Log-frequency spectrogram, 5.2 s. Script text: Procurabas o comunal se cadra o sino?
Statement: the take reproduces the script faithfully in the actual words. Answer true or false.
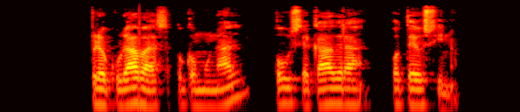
false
